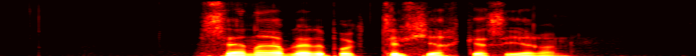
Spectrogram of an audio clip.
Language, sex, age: Norwegian, male, 20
